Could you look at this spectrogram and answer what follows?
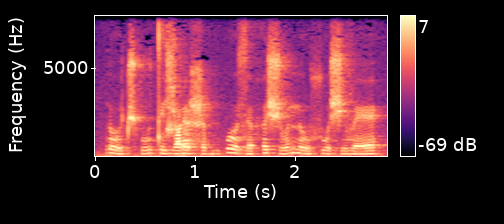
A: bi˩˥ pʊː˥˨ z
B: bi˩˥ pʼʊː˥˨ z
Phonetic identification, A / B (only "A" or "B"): A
